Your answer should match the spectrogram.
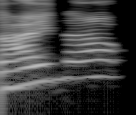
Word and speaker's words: Reiner: Rainer schreibt man nämlich in meinem Fall mit R-E-I-N-E-R. – N-I-R.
